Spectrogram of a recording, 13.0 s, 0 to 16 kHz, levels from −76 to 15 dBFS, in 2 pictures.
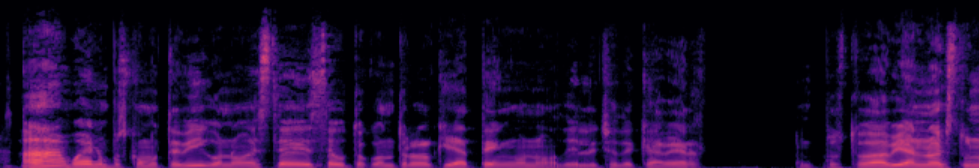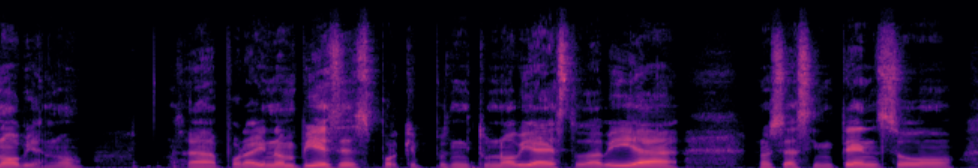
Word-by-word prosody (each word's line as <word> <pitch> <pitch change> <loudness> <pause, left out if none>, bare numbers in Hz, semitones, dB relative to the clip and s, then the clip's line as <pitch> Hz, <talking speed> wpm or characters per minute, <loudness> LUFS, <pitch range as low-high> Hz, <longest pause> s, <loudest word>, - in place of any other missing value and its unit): Ah, 255 +1 +9
bueno, 215 0 +2
pues, 140 -6 -6
como 125 -4 -7
te 125 - -3
digo, 140 -2 -1
¿no? 130 +3 -4
Este 140 -1 +1
este 140 +1 -1
autocontrol 125 -1 -4
que 125 - -5
ya 120 0 +2
tengo, 115 +4 -3
¿no?, 125 -1 -9
del 115 -5 -9
hecho 115 +2 -8
de 110 -1 -9
que: - - -8
"A 100 - -4
ver, 100 0 -4 0.6
mm, 90 - -18
pues, 110 -2 -12
todavía 115 +4 +4
no 140 0 +4
es 140 - +2
tu 140 -2 -5
novia", 125 -5 -1
¿no? - - -12 0.6
O - - -21
sea: 105 -1 -3
"Por 110 - -6
ahí 115 +3 0
no 140 +1 0
empieces 145 +2 +2
porque, - - -10
pues, 110 - -18
ni 110 -1 -9
tu 105 +3 -12
novia 125 +1 +1
es 115 -2 +3
todavía, 135 +5 +1 0.5
no - - -7
seas - - +1
intenso, 120 +1 -1
125 Hz, 200 wpm, -25 LUFS, 110-140 Hz, 0.6 s, Ah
